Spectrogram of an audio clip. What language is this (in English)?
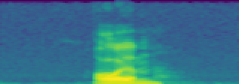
Norwegian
